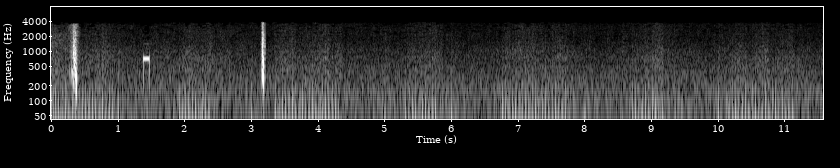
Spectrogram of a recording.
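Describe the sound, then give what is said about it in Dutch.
Brief telephone dialing tones sound as someone calls a colleague while a network access point is down. Short tones and a couple of sharp clicks stand out over steady, narrow-band line hiss. “Ik zal Dennis even bellen.”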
